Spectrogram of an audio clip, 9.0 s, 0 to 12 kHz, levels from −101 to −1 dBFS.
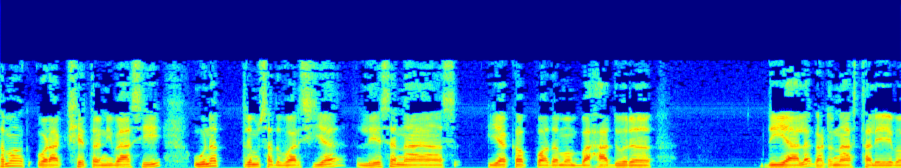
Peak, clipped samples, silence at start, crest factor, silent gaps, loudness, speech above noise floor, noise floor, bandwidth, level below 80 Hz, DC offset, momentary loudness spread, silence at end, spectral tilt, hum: -6 dBFS; under 0.1%; 0 s; 18 dB; none; -24 LUFS; 38 dB; -62 dBFS; 8 kHz; -62 dBFS; under 0.1%; 6 LU; 0 s; -5.5 dB/octave; none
